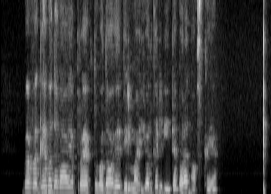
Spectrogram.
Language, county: Lithuanian, Utena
